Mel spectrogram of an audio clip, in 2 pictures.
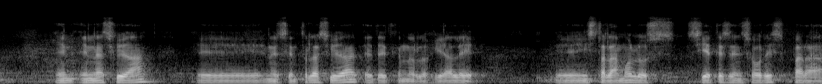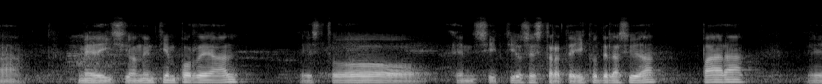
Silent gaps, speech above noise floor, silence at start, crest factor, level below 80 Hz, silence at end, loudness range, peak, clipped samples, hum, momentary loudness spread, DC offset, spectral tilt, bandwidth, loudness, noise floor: none; 26 dB; 0 s; 20 dB; -48 dBFS; 0 s; 2 LU; -4 dBFS; under 0.1%; none; 13 LU; under 0.1%; -6.5 dB/octave; 9.6 kHz; -23 LUFS; -48 dBFS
